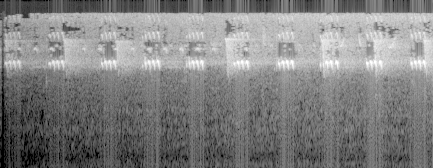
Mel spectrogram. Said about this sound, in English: Fall field crickets in August. They are joined by a chipmunk and a blue jay at the Platt Nature Center in Killingworth, Connecticut.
